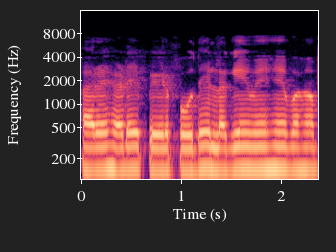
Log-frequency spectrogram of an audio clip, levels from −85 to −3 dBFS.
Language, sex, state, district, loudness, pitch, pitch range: Hindi, male, Uttar Pradesh, Jyotiba Phule Nagar, -14 LUFS, 145 Hz, 140-145 Hz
